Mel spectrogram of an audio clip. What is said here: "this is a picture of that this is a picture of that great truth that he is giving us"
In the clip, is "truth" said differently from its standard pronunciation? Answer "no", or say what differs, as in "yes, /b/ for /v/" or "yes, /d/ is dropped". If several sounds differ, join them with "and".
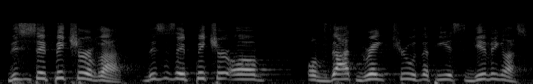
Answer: no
